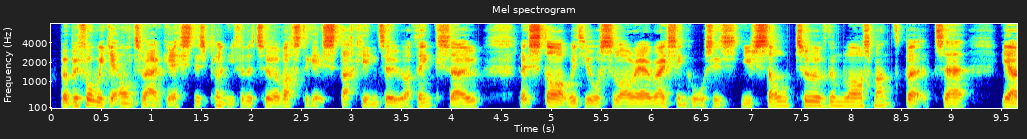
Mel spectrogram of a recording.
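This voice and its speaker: A man co-hosting a podcast, croaky from a cough, talking casually with a lot of ums and uhs. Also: on the low side. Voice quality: husky. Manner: hesitant, many ums and uhs. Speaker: podcast co-host.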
